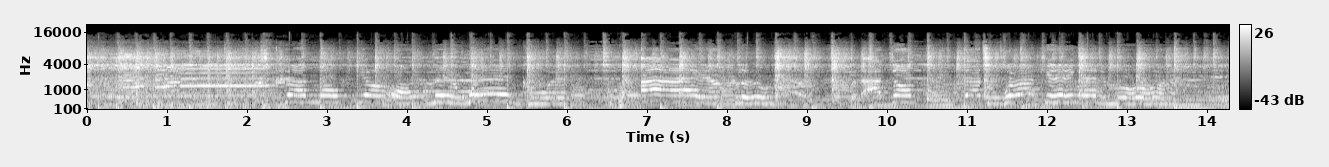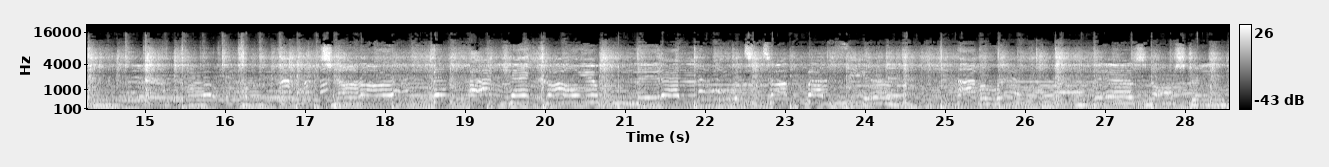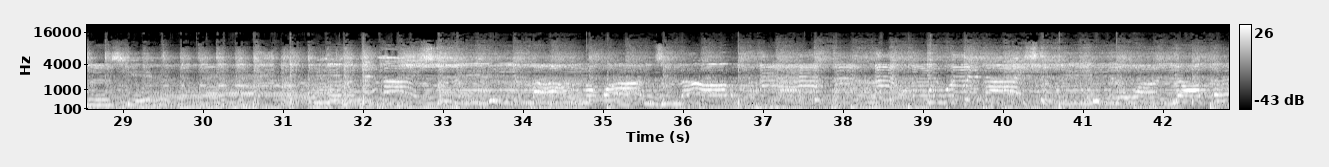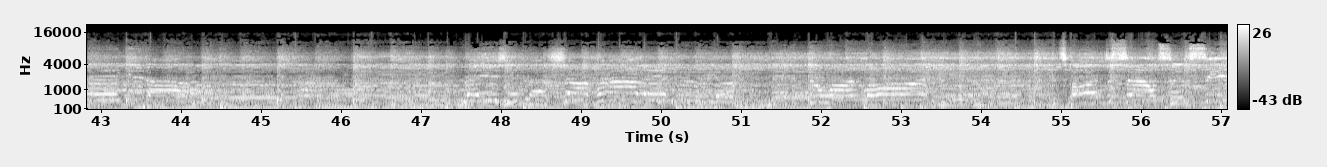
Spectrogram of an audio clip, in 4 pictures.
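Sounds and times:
bass: 0.0 - 57.0
drums keeping steady beat: 0.0 - 57.0
electric guitar: 0.0 - 57.0
person singing: 0.0 - 57.0.

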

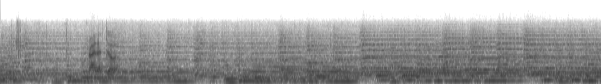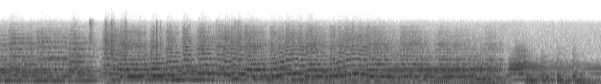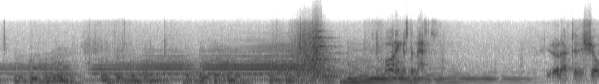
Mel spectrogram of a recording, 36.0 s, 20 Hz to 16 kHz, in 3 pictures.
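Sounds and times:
orchestral music brass and strings: 0.0 - 36.0.

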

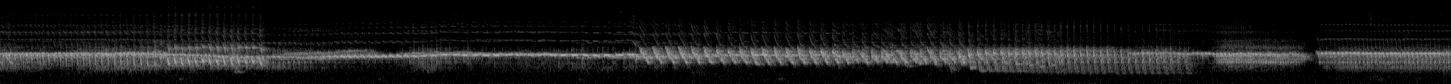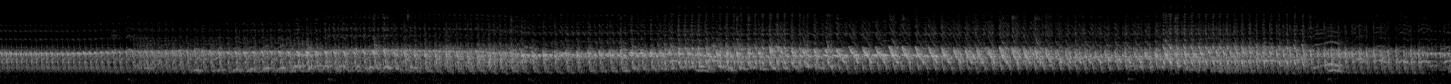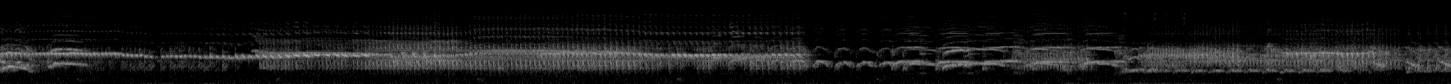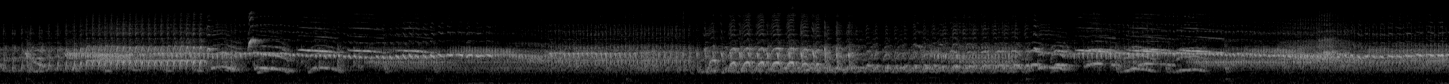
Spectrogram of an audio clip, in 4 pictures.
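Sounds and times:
canary singing trills: 0.0 - 58.0.

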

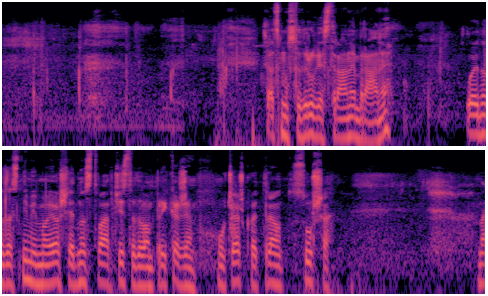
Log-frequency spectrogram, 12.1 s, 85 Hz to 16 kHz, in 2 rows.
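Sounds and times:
person breathing: 0.0 - 3.3, 5.1 - 5.7, 10.4 - 12.0
footsteps on stone steps: 0.0 - 6.4.

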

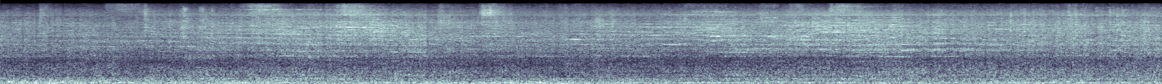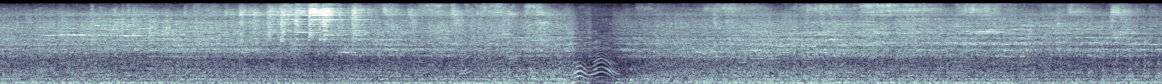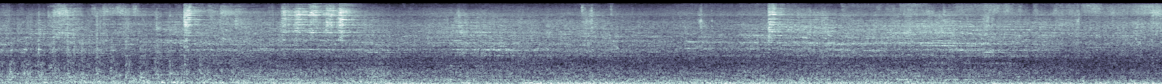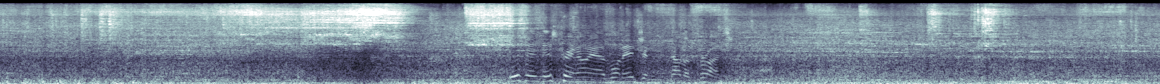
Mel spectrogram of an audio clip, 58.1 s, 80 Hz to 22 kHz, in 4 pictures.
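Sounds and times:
freight train wheels rumbling: 0.0 - 58.0.

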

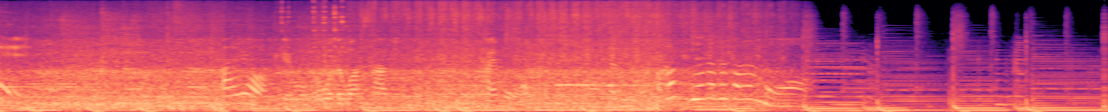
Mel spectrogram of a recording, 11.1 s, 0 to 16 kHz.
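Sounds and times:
overlapping background voices: 0.2 - 8.2.

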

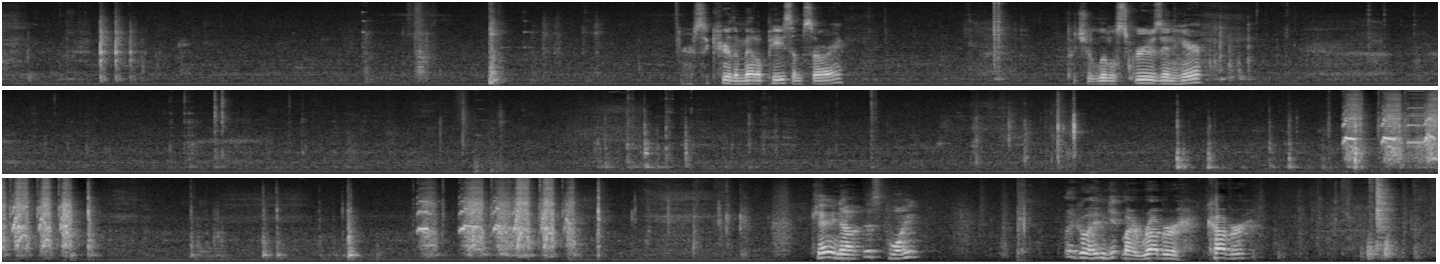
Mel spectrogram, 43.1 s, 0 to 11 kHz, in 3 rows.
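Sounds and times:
powered screwdriver clicking: 27.8 - 29.6, 32.9 - 34.6.

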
